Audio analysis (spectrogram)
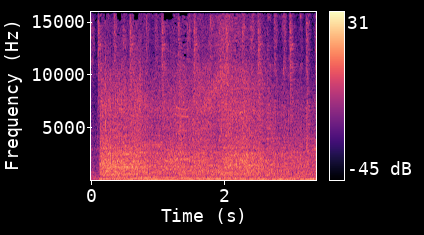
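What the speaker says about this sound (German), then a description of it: "hier klingen die Autos einfach noch geil." Steady, loud street traffic near Rodeo Drive in Los Angeles, car engines rumbling past continuously, a dense low roar without pauses.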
